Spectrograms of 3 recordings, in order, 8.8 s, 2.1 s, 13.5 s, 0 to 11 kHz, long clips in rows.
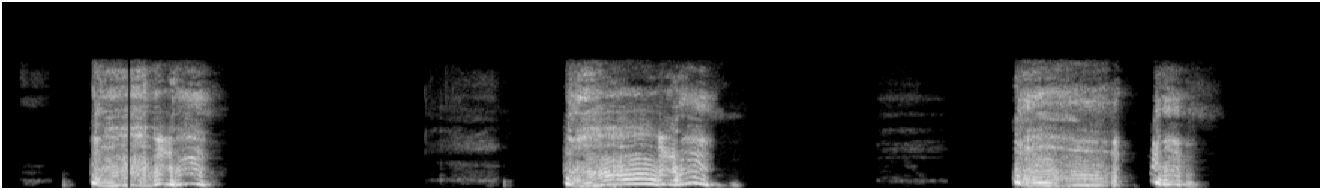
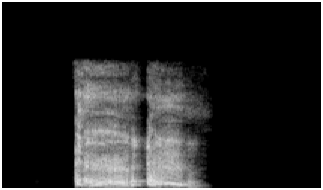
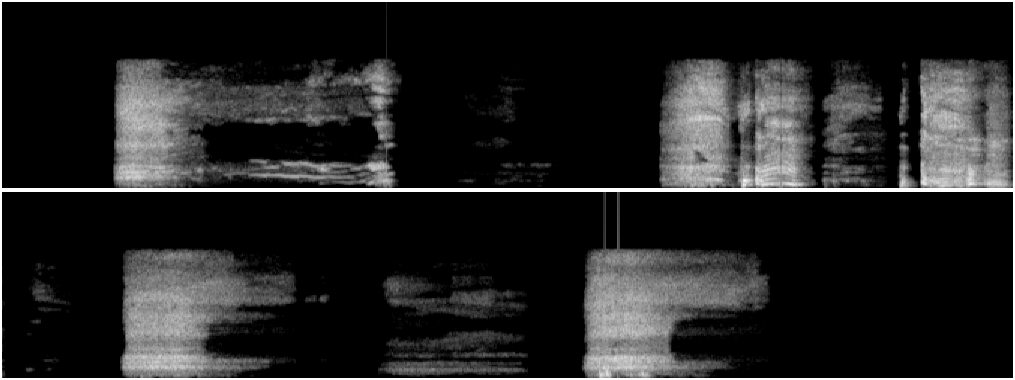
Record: {
  "three_cough_length": "8.8 s",
  "three_cough_amplitude": 29348,
  "three_cough_signal_mean_std_ratio": 0.46,
  "cough_length": "2.1 s",
  "cough_amplitude": 27693,
  "cough_signal_mean_std_ratio": 0.5,
  "exhalation_length": "13.5 s",
  "exhalation_amplitude": 26987,
  "exhalation_signal_mean_std_ratio": 0.41,
  "survey_phase": "beta (2021-08-13 to 2022-03-07)",
  "age": "45-64",
  "gender": "Male",
  "wearing_mask": "No",
  "symptom_cough_any": true,
  "symptom_new_continuous_cough": true,
  "symptom_runny_or_blocked_nose": true,
  "symptom_sore_throat": true,
  "symptom_fatigue": true,
  "symptom_fever_high_temperature": true,
  "symptom_headache": true,
  "symptom_change_to_sense_of_smell_or_taste": true,
  "symptom_loss_of_taste": true,
  "symptom_onset": "5 days",
  "smoker_status": "Never smoked",
  "respiratory_condition_asthma": false,
  "respiratory_condition_other": false,
  "recruitment_source": "Test and Trace",
  "submission_delay": "2 days",
  "covid_test_result": "Positive",
  "covid_test_method": "RT-qPCR"
}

